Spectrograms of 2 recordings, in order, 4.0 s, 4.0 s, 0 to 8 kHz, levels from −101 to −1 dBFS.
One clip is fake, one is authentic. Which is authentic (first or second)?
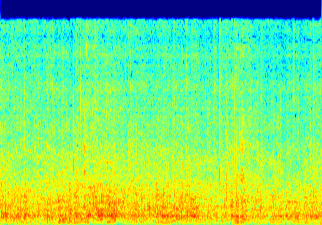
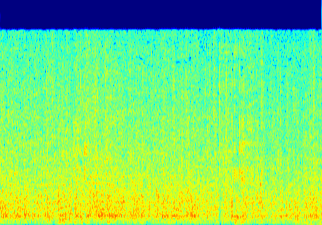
second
